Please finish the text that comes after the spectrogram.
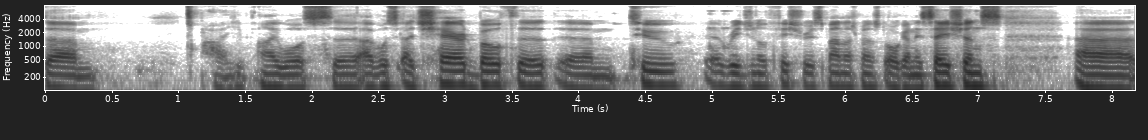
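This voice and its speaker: A man's voice: medium pitch, a little mellow. A middle-aged man from Sweden, a former fisheries regulator, giving panel remarks with enthusiasm and many fillers and restarts.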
